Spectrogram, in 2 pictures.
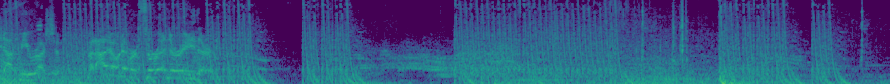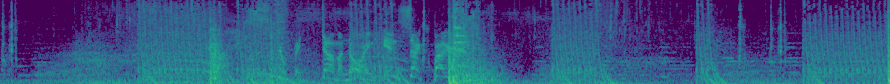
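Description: A gun fires energy blasts in quick bursts.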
